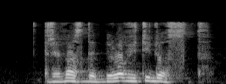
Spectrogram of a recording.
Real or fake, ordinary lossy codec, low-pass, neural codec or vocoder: real; MP3, 48 kbps; 7.2 kHz; none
